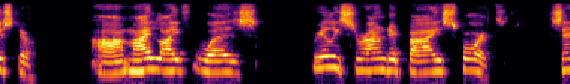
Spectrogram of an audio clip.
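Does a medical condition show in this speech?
Yes: multiple sclerosis; quadriplegic.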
